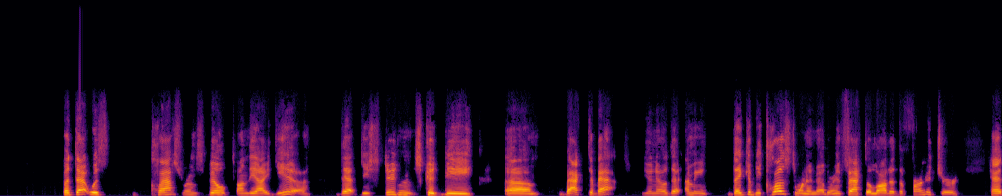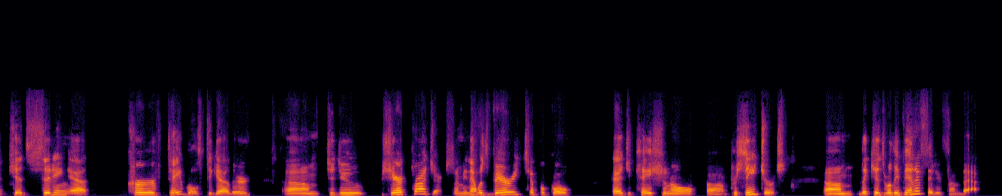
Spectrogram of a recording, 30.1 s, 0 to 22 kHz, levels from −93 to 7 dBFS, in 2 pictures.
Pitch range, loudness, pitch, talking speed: 170-220 Hz, -18 LUFS, 195 Hz, 125 wpm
